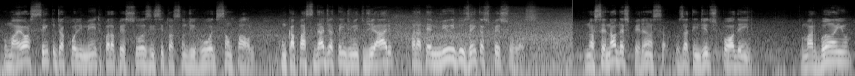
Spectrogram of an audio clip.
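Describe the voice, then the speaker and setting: A man presenting a channel's vlog intro in an upbeat, clear way. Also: fairly high pitch, brisk, a little mellow, a little hiss or hum. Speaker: vlog reporter, host.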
